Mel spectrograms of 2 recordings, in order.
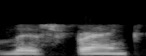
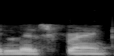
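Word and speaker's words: Lisfranc: in his case they've been talking more about LZ Frank or it's actually pronounced LZ Fran but people tend to say LZ Frank it's named after a a French surgeon that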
